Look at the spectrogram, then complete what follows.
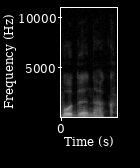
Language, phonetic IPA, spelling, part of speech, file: Polish, [buˈdɨ̃nɛk], budynek, noun, Pl-budynek.ogg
